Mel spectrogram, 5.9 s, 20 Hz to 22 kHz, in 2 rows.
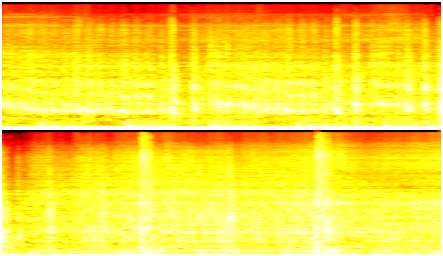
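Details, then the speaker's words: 1973 Chevy square body truck V8, sat 20 years, first start with rat-chewed, loose spark plug wires: catches and runs choppy and uneven with dropped pulses; sounds terrible, one cylinder not firing, several suspected misfiring. "so we put the plug wire on and steve cranks it over and it starts up but it sounds terrible and i have a feeling there's so many cylinders misfiring"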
